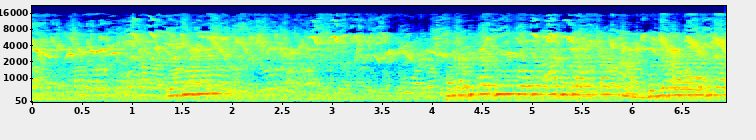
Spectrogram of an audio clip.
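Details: A captive Oriental magpie-robin performing at a bird-song contest in Magelang after its moult sings a fast, varied stream of sharp whistles and chirps, with a low droning voice or coo beneath and other birds faintly behind.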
